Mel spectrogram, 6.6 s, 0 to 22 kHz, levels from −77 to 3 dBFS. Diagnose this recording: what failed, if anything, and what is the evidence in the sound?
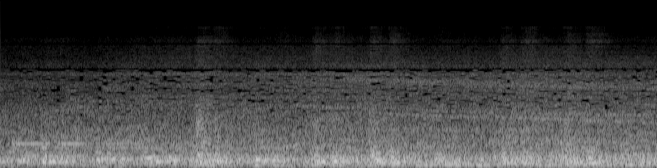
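The codec stage failed, most likely through HE-AAC compression at a very low rate, near 16 kbps. Throughout, the treble is bright but synthetic, gritty and metallic, and stops dead at 11.7 kHz. Spectral band replication copies lower bands upward, unlike a plain low-pass, which dulls.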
